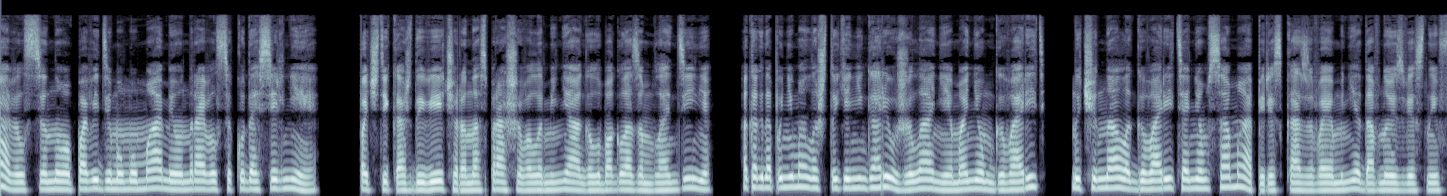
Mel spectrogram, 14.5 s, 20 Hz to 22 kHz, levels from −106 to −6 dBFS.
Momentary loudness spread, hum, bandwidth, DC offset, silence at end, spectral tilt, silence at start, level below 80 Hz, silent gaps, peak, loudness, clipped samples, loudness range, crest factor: 4 LU; none; 16 kHz; under 0.1%; 0 s; -5.5 dB/octave; 0 s; -68 dBFS; 3.19-3.58 s, 7.14-7.40 s, 10.47-10.71 s; -6 dBFS; -19 LUFS; under 0.1%; 1 LU; 12 dB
